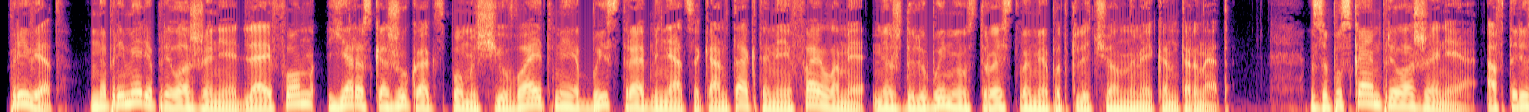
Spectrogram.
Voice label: ru homme

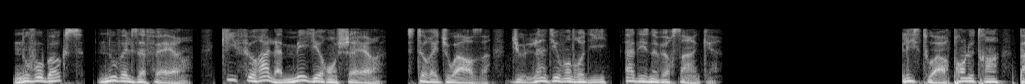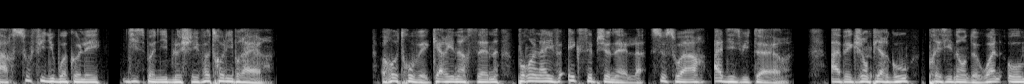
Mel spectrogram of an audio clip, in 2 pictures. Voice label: homme

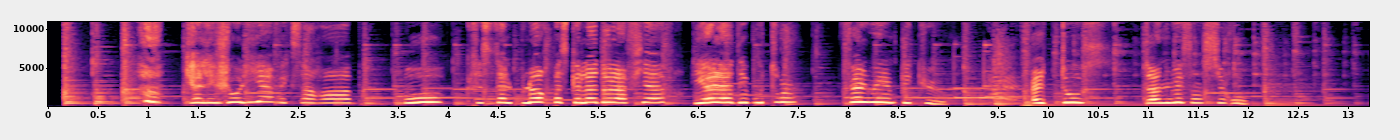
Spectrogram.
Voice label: Voix Enfant 6 ans

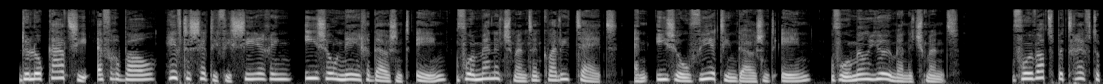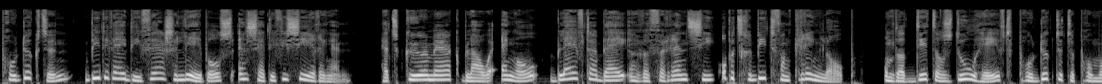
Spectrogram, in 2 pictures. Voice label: neerlandais femme

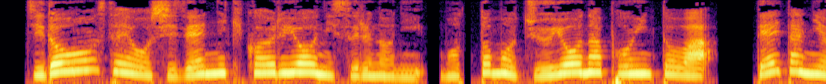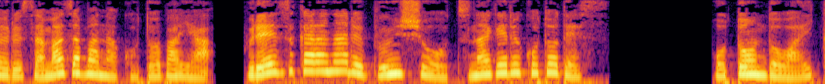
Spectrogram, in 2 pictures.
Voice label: japonais femme

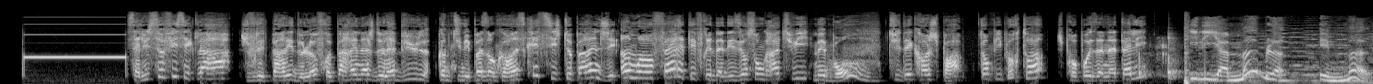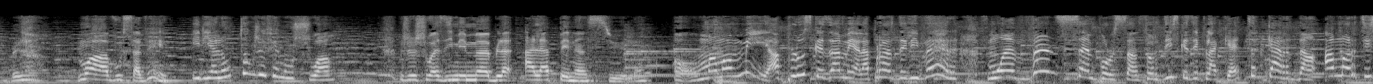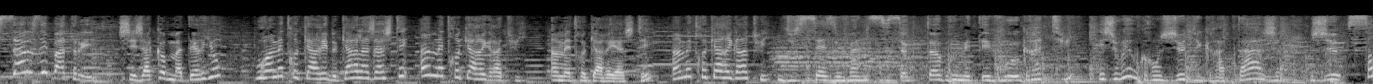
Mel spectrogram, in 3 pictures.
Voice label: femme

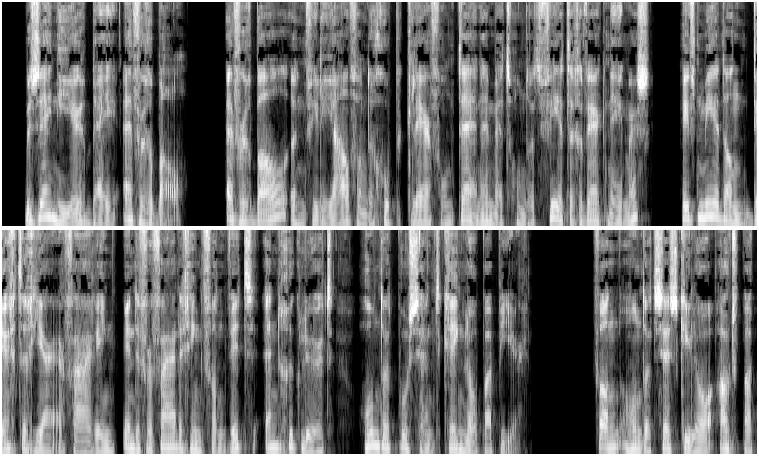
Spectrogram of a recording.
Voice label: neerlandais homme

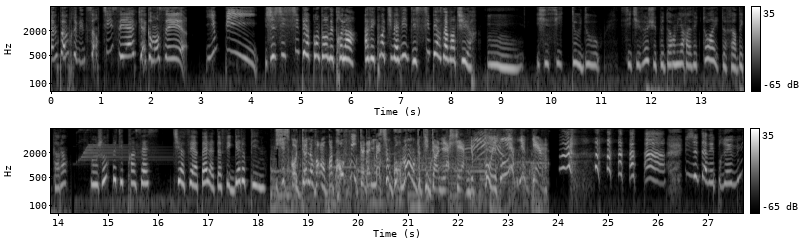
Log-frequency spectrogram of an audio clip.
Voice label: Demo de personnages pour enfant

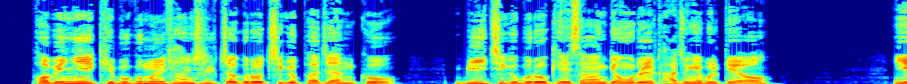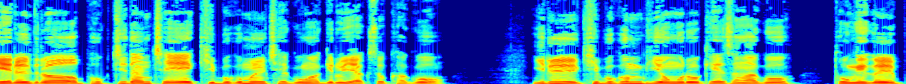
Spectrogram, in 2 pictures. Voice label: korea homme

